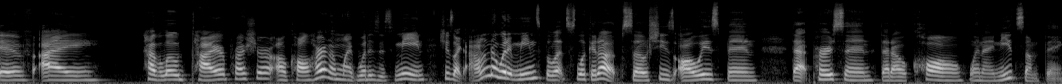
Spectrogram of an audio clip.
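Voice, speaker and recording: A normal speaking voice from a woman with an American accent, fairly high pitch, ordinary pitch variation and a moderate pace, on a very clean recording with a silent background. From Maryland, Prince George's County. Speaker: student journalist. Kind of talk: casual chat.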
